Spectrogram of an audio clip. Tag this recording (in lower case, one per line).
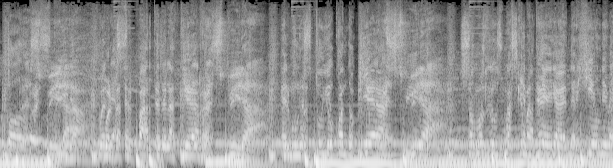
rapping
music
hip hop music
